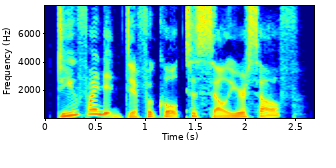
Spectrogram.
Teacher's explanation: So the intonation will go up at the end. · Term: rising intonation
